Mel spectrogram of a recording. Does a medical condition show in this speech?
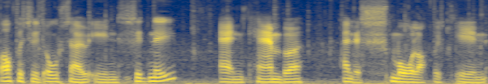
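Yes: deafness; congenital deafness, born deaf.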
